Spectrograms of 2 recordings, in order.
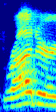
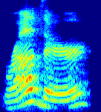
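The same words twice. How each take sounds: First: The th sound is replaced by another consonant. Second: The th sound is pronounced as a true th.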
